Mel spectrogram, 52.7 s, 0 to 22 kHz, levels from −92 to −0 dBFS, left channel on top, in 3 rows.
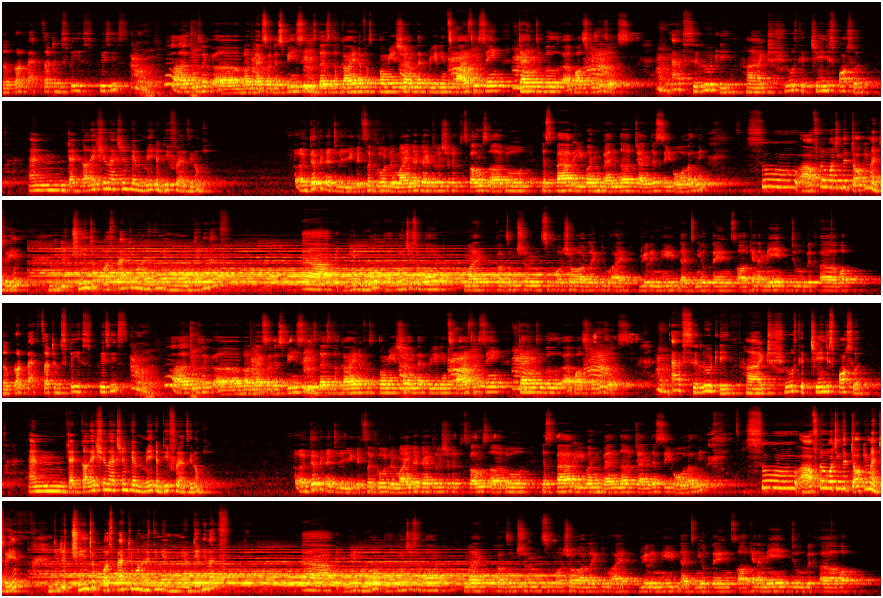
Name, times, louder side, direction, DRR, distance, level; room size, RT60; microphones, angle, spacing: voice 1, 0.0-2.4 13.4-14.6 14.9-17.2 18.1-21.5 31.8-31.9 32.5-35.5 35.8-39.6, right 3 dB, 90° right, 9 dB, 0.6 m, -31 dB
sound 1, 2.6-3.0 3.7-4.0 4.9-5.2 6.0-6.3 7.9-8.2 8.9-9.5 10.2-10.7 11.6-12.2 13.1-13.4, right 1 dB, 65° right, 1.7 m, -34 dB
voice 2, 3.2-10.0 10.3-12.5 23.4-28.0 28.4-31.6 41.1-44.0 44.4-52.0, left 1 dB, 15° left, 2 dB, 1.0 m, -29 dB
sound 2, 35.7-46.7, equal, 40° left, 0.9 m, -27 dB
11.0 x 4.3 x 3.4 m, 1.3 s
head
